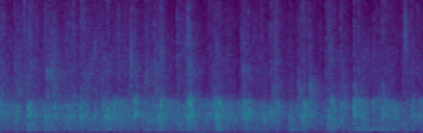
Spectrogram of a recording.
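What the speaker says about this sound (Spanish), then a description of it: "Otro aplauso para ella," An audience at a Spanish poetry book presentation for Book Day applauds warmly, a sustained, even patter of many hands filling the room.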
